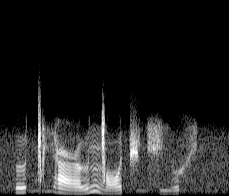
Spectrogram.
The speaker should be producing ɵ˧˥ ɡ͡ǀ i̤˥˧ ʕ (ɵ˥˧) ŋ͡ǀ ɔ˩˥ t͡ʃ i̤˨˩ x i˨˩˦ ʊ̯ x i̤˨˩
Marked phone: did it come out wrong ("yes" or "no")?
yes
